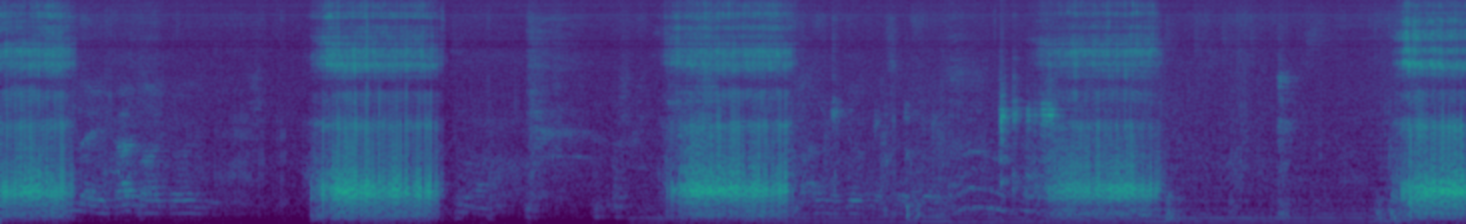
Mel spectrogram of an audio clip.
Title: Awesome snoring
